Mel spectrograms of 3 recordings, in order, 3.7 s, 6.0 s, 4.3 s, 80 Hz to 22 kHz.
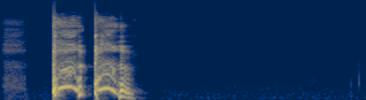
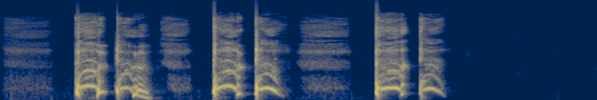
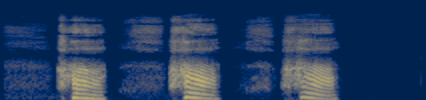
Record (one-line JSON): {"cough_length": "3.7 s", "cough_amplitude": 32768, "cough_signal_mean_std_ratio": 0.34, "three_cough_length": "6.0 s", "three_cough_amplitude": 32768, "three_cough_signal_mean_std_ratio": 0.44, "exhalation_length": "4.3 s", "exhalation_amplitude": 25110, "exhalation_signal_mean_std_ratio": 0.43, "survey_phase": "beta (2021-08-13 to 2022-03-07)", "age": "45-64", "gender": "Female", "wearing_mask": "No", "symptom_cough_any": true, "symptom_runny_or_blocked_nose": true, "symptom_sore_throat": true, "symptom_fatigue": true, "symptom_onset": "2 days", "smoker_status": "Ex-smoker", "respiratory_condition_asthma": false, "respiratory_condition_other": false, "recruitment_source": "Test and Trace", "submission_delay": "1 day", "covid_test_result": "Positive", "covid_test_method": "RT-qPCR", "covid_ct_value": 14.0, "covid_ct_gene": "ORF1ab gene"}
